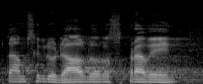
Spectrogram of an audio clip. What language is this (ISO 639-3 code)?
ces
